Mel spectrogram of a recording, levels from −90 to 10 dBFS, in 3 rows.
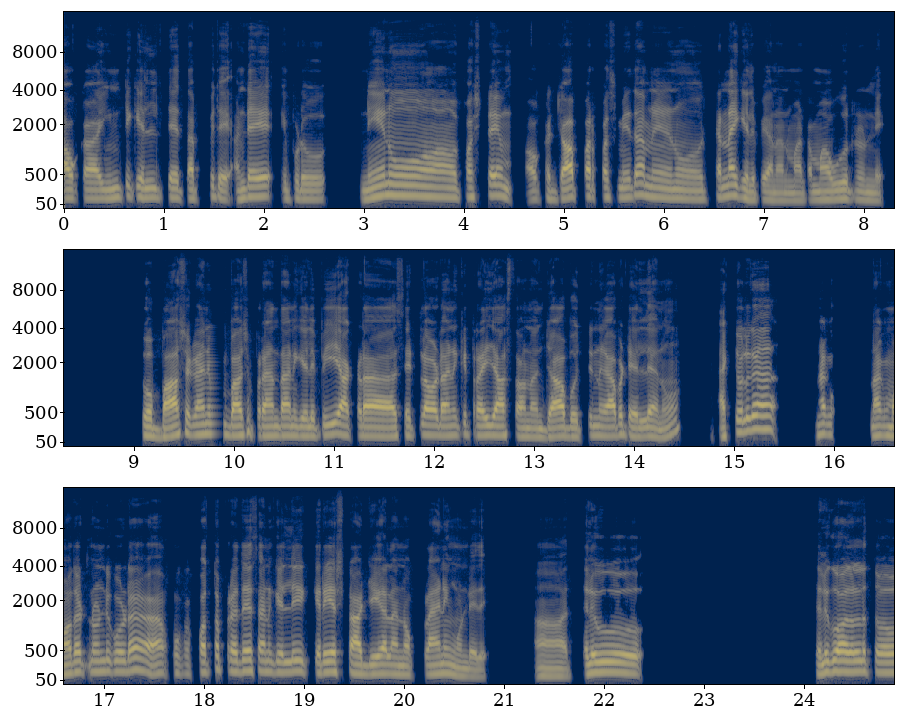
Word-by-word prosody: ఒక 125 - -9 0.2
ఇంటికి 140 +3 -5
ఎళ్తే 130 0 -4
తప్పితే, 125 +3 -3
అంటే 145 +4 0 0.3
ఇప్పుడు 115 0 -5 0.6
నేను 160 +5 +1 0.5
ఆహ్, 140 -1 0
ఫస్ట్ 140 0 -5
టైమ్ 165 -3 +2 0.3
ఒక 115 - -13
జాబ్ 140 - +5
పర్పస్ 140 -2 -2
మీద 140 +5 -4 0.2
నేను 125 -2 -2 0.3
చెన్నైకెళ్ళిపోయానన్నమాట 105 -10 -2
మా 110 - -1
ఊరు 120 -2 -3
నుండి. 100 -2 -6 0.9
సో, - - -1 0.2
భాషగాని 150 +3 +4 0.2
భాష 135 0 +4
ప్రాంతానికి 135 0 +2
ఎళ్ళిపోయి 135 +4 -2
అక్కడ 130 -1 0 0.4
సెటిల్ 135 +3 -2
అవ్వడానికి 140 +1 +2
ట్రై 135 -1 +3
జేస్తా 135 -1 +2
ఉన్నాను. 115 -2 -3
జాబ్ 125 0 +5
వచ్చింది 135 +3 -6
కాబట్టి 140 +3 +2
ఎళ్ళాను. 120 -2 -1 0.5
యాక్చువల్‌గా 185 - +3 0.6
నాకు, 155 -1 -1 0.4
నాకు 135 0 0
మొదటి 155 +4 +2
నుండి 165 +1 -2
కూడా 165 +3 +2 0.4
ఒక 130 - -14 0.2
కొత్త 150 +5 -1
ప్రదేశానికి 165 -1 +1
ఎళ్లి 160 +2 +1 0.2
కెరియర్ 155 +2 +3
స్టార్ట్ 130 -3 +3
చేయాలి 135 0 +2
అన్న 120 -1 -1
ఒక - - -38
ప్లానింగ్ 130 -2 0
ఉండేది. 95 -2 -4 0.6
ఆహ్, 100 -1 -2 0.2
తెలుగు 145 +3 +3 2.2
తెలుగోళ్లతో 160 +2 +3
135 Hz, 130 wpm, -24 LUFS, 125-155 Hz, 2.2 s, జాబ్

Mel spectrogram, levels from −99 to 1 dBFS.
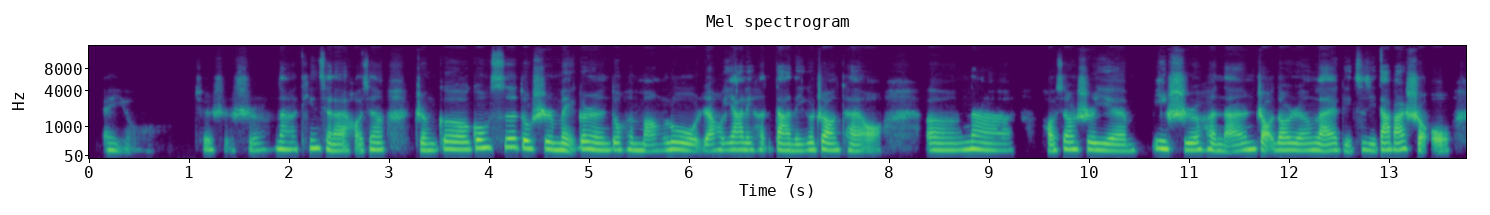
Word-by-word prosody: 哎 190 - -5
哟， 180 - -10 0.6
确 95 - -8
实 - - -12
是。 185 +2 -8
那 205 -2 -1
听 235 +3 -1
起 205 - -1
来 170 -1 +1
好 - - -5
像 195 +2 -1 0.3
整 180 -1 -2
个 205 -1 +2
公 240 +2 +4
司 265 +2 +1
都 235 -3 +4
是 210 -3 +3
每 190 -2 +2
个 215 - +2
人 190 -3 +2
都 195 - 0
很 195 -1 -4
忙 170 0 -3
碌， 190 -3 +1
然 170 0 +1
后 190 -1 -5
压 195 0 +1
力 190 - -1
很 195 +2 -7
大 180 -2 +3
的 170 - -3
一 - - -6
个 195 +1 0
状 190 -2 +3
态 175 -3 -1
哦。 - - -3 0.4
嗯， 185 +1 -2
那， 185 -4 0 0.3
好 170 0 -1
像 205 +2 +1
是 205 -3 +2
也 170 -3 0 0.2
一 225 -1 +2
时 190 -1 +3
很 195 -4 0
难 170 +7 0
找 - - +3
到 190 0 +3
人 185 0 0
来 175 0 +2
给 165 -4 -9
自 195 +3 -8
己 175 -2 -4
搭 195 +1 +4
把 190 +2 +4
手， - - 0
190 Hz, 245 characters per minute, -23 LUFS, 180-205 Hz, 0.6 s, 公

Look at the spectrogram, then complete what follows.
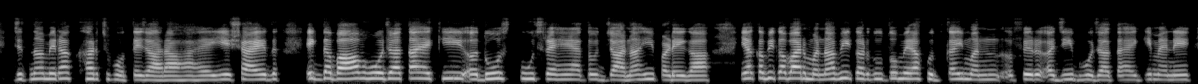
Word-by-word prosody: जितना 245 +2 -2
मेरा 255 +2 +2
खर्च 255 -1 -1
होते 210 0 -1
जा 205 -1 +1
रहा 200 0 -1
है। 205 +1 -3
ये 230 +2 +2
शायद 230 +1 +2 0.3
एक 260 -4 +3
दबाव 265 0 +5
हो 275 0 +3
जाता 270 +1 +3
है 275 -1 +4
कि 275 +1 -1
अ, 235 -1 +1
दोस्त 255 +3 -1
पूछ 260 -1 -3
रहे 230 -1 +1
हैं 225 - -2
तो 235 +2 -3 0.2
जाना 210 0 +2
ही 250 - 0
पड़ेगा 205 -1 +1 0.4
या 275 +1 +4
कभी-कभार 280 -1 +3
मना 240 0 +1
भी 280 +2 +1
कर 260 -2 -1
दूँ, 250 +1 -5
तो 275 0 -4
मेरा 260 -1 +2
ख़ुद 235 -7 -5
का 245 - +2
ही 255 0 +2
मन 225 -1 -3 0.2
फिर 230 -1 +2
अजीब 220 0 -3
हो 220 0 -3
जाता 205 0 -2
है 210 -1 -4
कि, 235 +4 -7
मैंने 220 -1 0
240 Hz, 215 wpm, -19 LUFS, 215-265 Hz, 0.4 s, दबाव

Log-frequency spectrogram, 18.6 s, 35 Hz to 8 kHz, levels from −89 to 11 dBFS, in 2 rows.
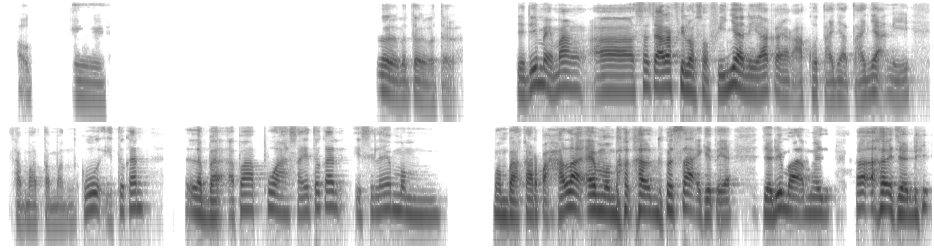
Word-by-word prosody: Oke. 105 -3 -20 2.7
Betul - - -1
betul - - -7
betul. - - -17 0.7
Jadi 130 +9 -2
memang, 170 -2 -2
eee, 145 +1 -1
secara 175 +1 +4
filosofinya 160 0 +1
nih 140 -3 -3
ya, 140 - +2
Kak, - - -3
yang - - -12
aku - - -11
tanya-tanya 115 +4 -7
nih, 120 -1 -14 0.2
sama 110 0 -13
temenku, 110 - -6
itu - - -12
kan 195 +2 -4 0.4
leba 145 -4 0
apa, 185 +6 -4
puasa 170 -5 -5
itu 170 - -8
kan 210 -1 0 0.2
istilahnya 165 +6 -7
mem 160 -2 -6 0.8
membakar 145 0 +2
pahala, 205 +1 +6
eh 175 - +8
membakar 165 0 +4
dosa 175 +4 +3
gitu 145 -1 0
ya. - - -5 0.3
Jadi 150 +5 +5
ma 165 -3 +6
mu 160 - -3 0.4
heeh, 195 0 +5
jadi 150 -2 +2
155 Hz, 125 wpm, -22 LUFS, 140-175 Hz, 2.7 s, eh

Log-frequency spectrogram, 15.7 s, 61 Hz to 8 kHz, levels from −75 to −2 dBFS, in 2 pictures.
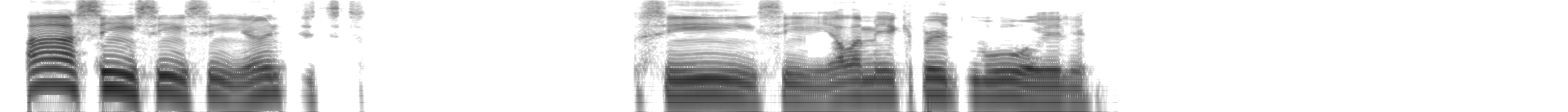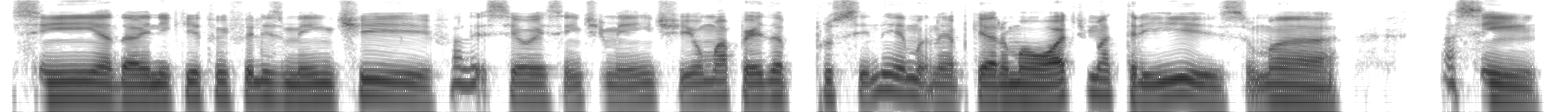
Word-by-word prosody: Ah, 200 0 +7
sim, 170 -2 +5
sim, 145 -1 +2
sim, 115 -5 -3
antes 135 -3 -5 1.3
Sim, 125 -2 +1
sim. 100 -2 -6
Ela 115 +3 0
meio 125 0 -1
que - - -18
perdoou 120 -5 +1
ele. 90 -3 -2 2.5
Sim, 115 0 +1
a - - +3
Diane 105 0 +2
Keaton, 115 +2 -4
infelizmente, 110 0 -1
faleceu 205 - -5
recentemente. 100 +1 -5
Uma 120 +2 -1
perda 115 +1 0
para 120 +2 -10
o - - -5
cinema, 135 +1 -2
né, 100 -1 -2
porque 100 - -2
era 105 0 +4
uma 105 0 +4
ótima 110 +6 +4
atriz, 105 -3 -1
uma 95 -1 0 0.5
assim, 95 -6 0
110 Hz, 120 wpm, -24 LUFS, 105-125 Hz, 2.5 s, Ah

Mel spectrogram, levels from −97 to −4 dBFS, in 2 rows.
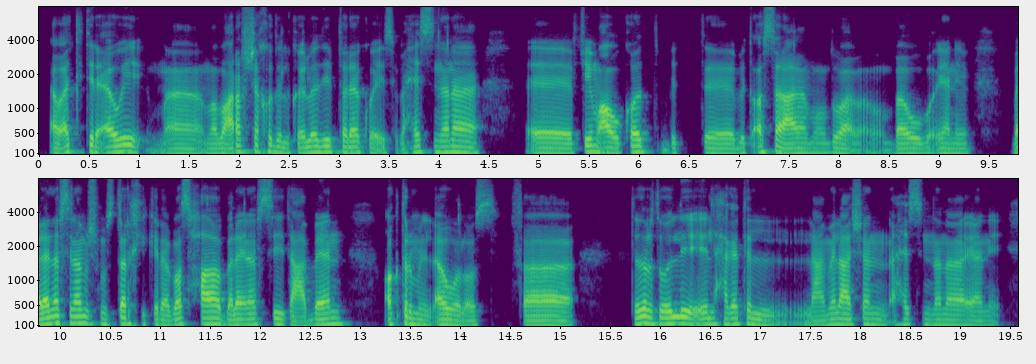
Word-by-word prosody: أوقات 125 0 +1
كتير 125 -2 0
أوي 125 +1 +3
ما 95 -1 -3
ما 95 0 -3
باعرفش 130 +6 +2
أخد 130 -1 -2
القيلولة 105 +2 -1
دي 125 +1 +2
بطريقة 115 -2 0
كويسة، 100 -4 -6
باحس 120 +3 -4
إن 115 - -2
أنا 115 -3 +2 0.5
آآ، 100 -1 +1
في 100 +7 0
معوّقات 125 +3 +2
بت 100 -1 -11 0.2
بتأثّر 100 +4 0
على 100 +1 +4
الموضوع 100 -1 -3 0.3
بو 100 +1 +1
ب - - -8
يعني 100 -1 -4 0.4
بالاقي 120 +3 +6
نفسي 145 -1 +1
إن - - +5
أنا 140 - +3
مش 125 -2 -6
مُسترخي 115 -1 -1
كده، 105 -2 -2
باصحى 120 +2 +3
بالاقي 110 +2 +3
نفسي 115 +1 -1
تعبان 110 +7 +1 0.4
أكتر 120 +3 +2
من 110 -3 -1
الأول 100 -1 +1
أصلًا، 95 0 -9
ف 95 - -5 1.0
تقدر 130 +1 +4
تقول 125 0 +3
لي 135 -2 +5
إيه 115 - +1
الحاجات 120 +1 -1
ال 105 -5 -3
اللي - - -6
أعملها 110 +4 +1
عشان 110 -1 -2
أحس 115 +3 -6
إن 105 -2 -6
أنا 105 -1 0
يعني 95 0 -5
110 Hz, 160 wpm, -25 LUFS, 100-120 Hz, 1.0 s, بالاقي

